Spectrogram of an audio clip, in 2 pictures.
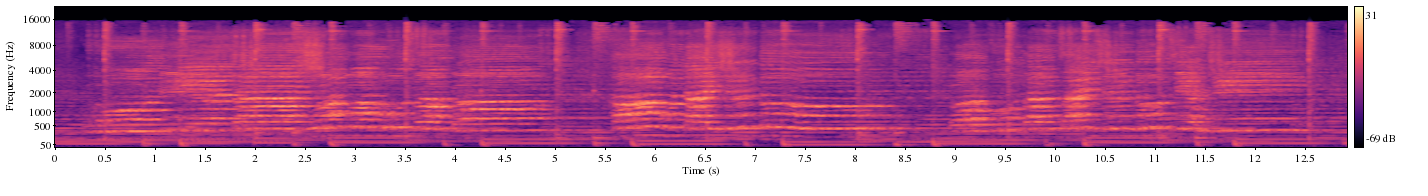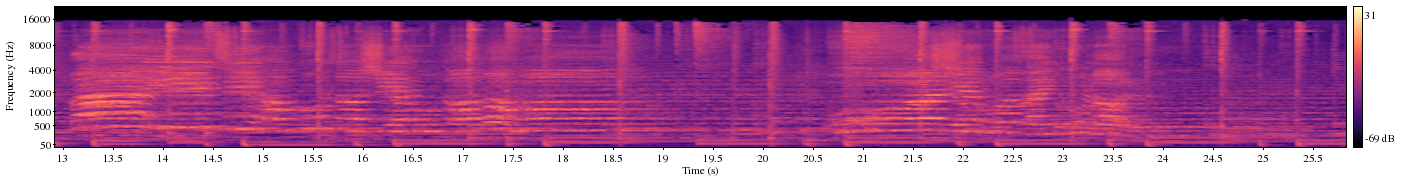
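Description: Christian song sung by a choir, with instrumental backing: a steady bass line and beat under sung phrases that rise and fall.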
